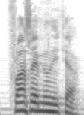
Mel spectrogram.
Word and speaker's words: Français militaire: What's the right pronunciation? Français militaire.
